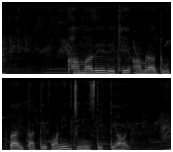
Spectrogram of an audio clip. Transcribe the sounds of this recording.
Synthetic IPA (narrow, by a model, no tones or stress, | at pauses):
kʰamaɾeɾekʰeʔamɾad̪ud̪pajt̪ãt̪eʔɔnekd͡ʑiniʃd̪ek̚ʰt̪eɦɔe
